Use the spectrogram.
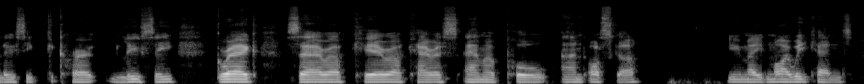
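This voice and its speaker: A man hosting a podcast in casual chat, raspy from a chest infection. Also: medium pitch, a little mellow, no room sound. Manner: chatty, friendly, many ums. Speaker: podcast host. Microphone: remote call mic.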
